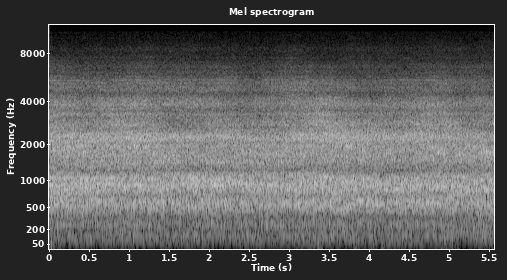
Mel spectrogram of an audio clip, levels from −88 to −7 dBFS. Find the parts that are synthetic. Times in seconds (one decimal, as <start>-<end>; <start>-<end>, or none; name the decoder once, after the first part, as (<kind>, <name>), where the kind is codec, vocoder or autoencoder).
3.3-4.2 (autoencoder, DAC-VAE); 4.8-5.6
